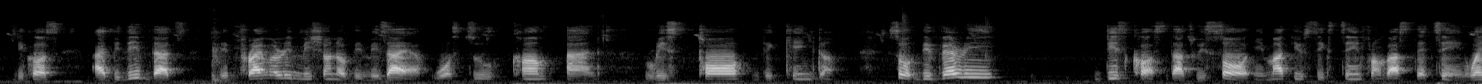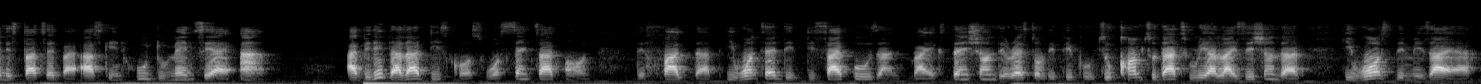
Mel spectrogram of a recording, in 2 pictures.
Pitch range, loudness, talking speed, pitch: 105-125 Hz, -20 LUFS, 150 wpm, 120 Hz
